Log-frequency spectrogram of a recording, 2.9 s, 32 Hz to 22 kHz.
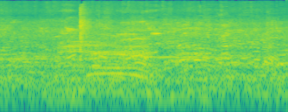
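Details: At Aftabganj cattle market, Dinajpur, on 21 October 2025, a soft, level moo from improved-breed dairy cows or calves sounds under loud crowd noise, with a sharp knock near the start.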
